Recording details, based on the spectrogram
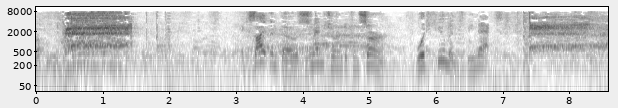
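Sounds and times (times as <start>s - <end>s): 
speech: 0.0s - 0.7s, 3.2s - 7.9s
single sheep bleating: 0.4s - 1.6s, 3.4s - 5.0s, 7.3s - 8.5s.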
